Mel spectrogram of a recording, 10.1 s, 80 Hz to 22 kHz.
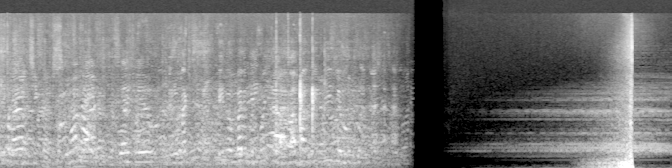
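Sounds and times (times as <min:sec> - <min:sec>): whoosh sound effect: 0:08.9 - 0:09.6.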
